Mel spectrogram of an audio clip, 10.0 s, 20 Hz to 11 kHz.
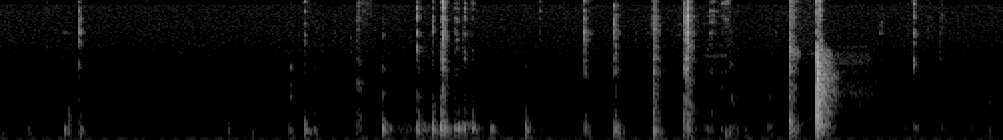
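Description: Small clicks and taps of a metal pry tool and fingertips on the internal parts of an iPhone 15 Pro as a component is worked loose: a scattered run of sharp clicks, busiest from about four to eight seconds, with the loudest, slightly ringing click near eight seconds.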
